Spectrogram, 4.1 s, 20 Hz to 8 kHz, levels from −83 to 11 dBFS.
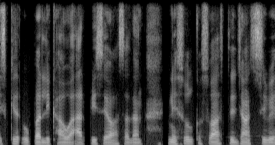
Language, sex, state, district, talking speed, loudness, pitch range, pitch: Hindi, male, Jharkhand, Garhwa, 160 wpm, -20 LUFS, 95-110 Hz, 105 Hz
